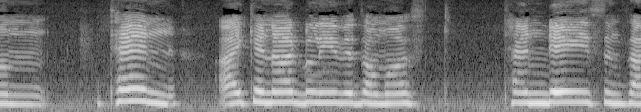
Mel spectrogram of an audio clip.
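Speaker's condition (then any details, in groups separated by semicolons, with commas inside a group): Cerebral palsy; speech therapy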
